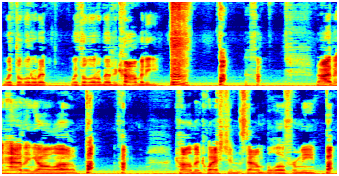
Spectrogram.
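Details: Adult male with Tourette syndrome whose tics include flicking off and yelling the F-bomb; Tourette syndrome (vocal tics).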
